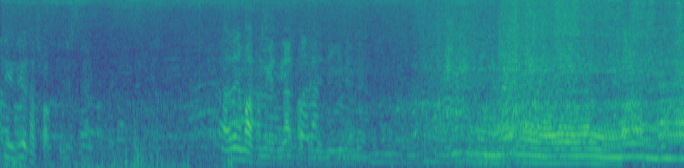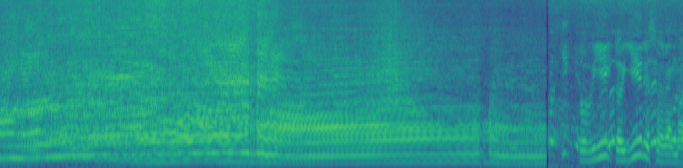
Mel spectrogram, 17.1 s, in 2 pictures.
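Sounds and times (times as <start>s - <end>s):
rally car engine revving: 3.2s - 15.5s.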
